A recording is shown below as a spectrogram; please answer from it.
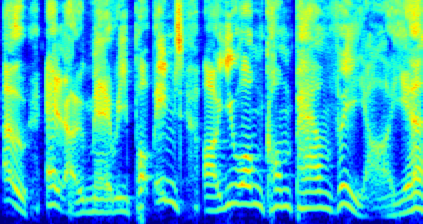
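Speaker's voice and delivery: put-on ridiculous, full-on cockney accent, laid on thick.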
